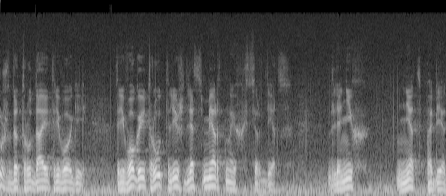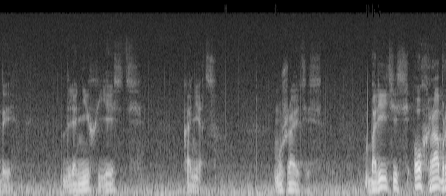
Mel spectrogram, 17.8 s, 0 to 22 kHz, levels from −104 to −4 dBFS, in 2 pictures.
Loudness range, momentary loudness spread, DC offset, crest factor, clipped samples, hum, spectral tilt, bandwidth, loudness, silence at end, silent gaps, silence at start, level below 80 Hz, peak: 8 LU; 19 LU; under 0.1%; 18 dB; under 0.1%; none; -8.5 dB/octave; 15.5 kHz; -25 LUFS; 0 s; none; 0 s; -38 dBFS; -6 dBFS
